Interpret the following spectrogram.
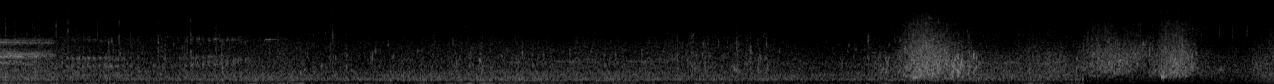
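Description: Water trickling and lapping around a small wooden boat being pushed along with a pole, with occasional light knocks. Two louder rushing swells of water come about nine and eleven seconds in.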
